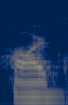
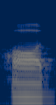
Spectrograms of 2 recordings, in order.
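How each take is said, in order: First: The R after the vowel is pronounced. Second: The R after the vowel is dropped. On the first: "in American accents we say" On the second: "in non-rhotic accents uh, people say"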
